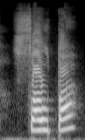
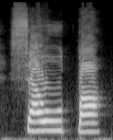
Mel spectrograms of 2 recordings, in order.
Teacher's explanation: تو سین کو ترقیق سے، طا کو تفخیم سے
